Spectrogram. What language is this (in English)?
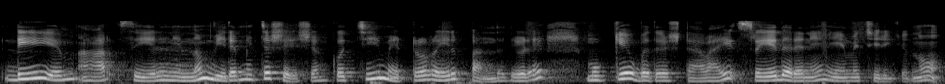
Malayalam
